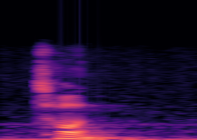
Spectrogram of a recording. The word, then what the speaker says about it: 천: Pronunciamos chon.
